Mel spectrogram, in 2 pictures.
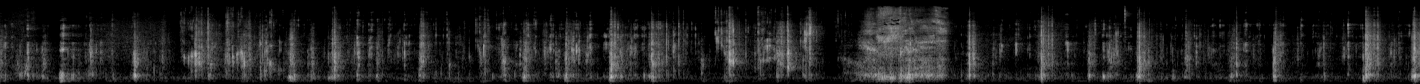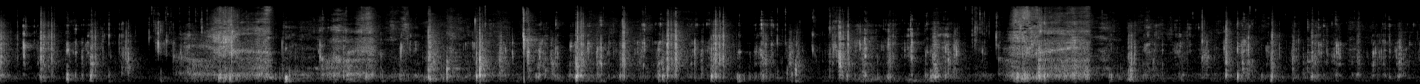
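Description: Close-up eating sounds: a person chewing and smacking mouthfuls of spicy beef small-intestine hot pot with rice, in many small wet clicks, with a few louder, longer noisy stretches.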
